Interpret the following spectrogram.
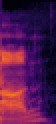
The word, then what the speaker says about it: Aang: Bobby, sorry, Ev, it's pronounced Yeah. Ong.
